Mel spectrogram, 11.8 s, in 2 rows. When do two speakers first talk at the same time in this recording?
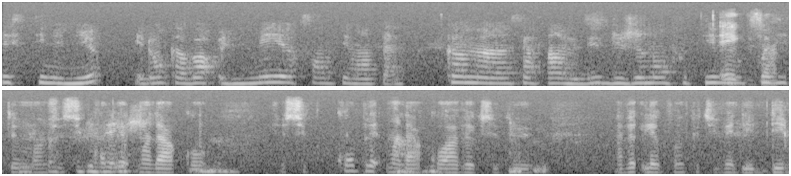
5.4 s

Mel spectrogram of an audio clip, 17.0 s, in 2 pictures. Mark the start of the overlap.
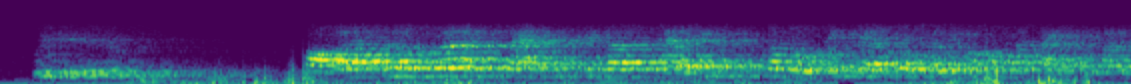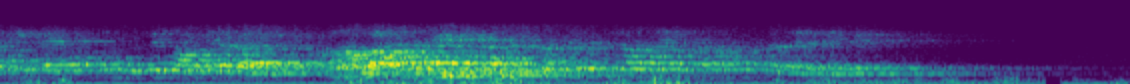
10.8 s

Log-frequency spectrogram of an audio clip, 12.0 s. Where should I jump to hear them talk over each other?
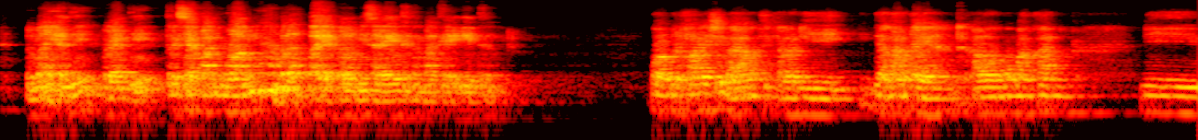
none

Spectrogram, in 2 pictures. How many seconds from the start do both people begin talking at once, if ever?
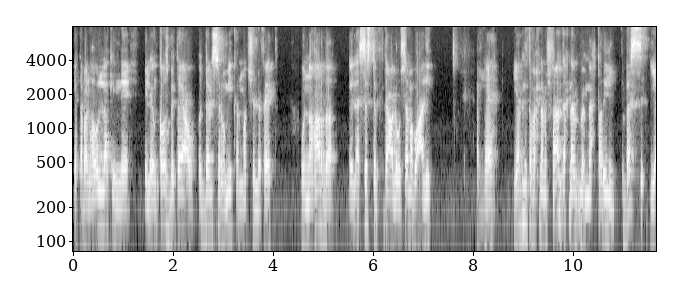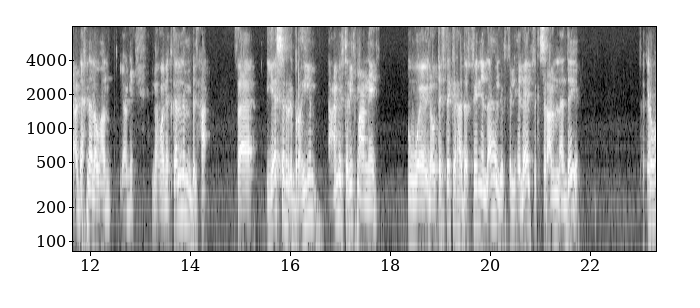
none

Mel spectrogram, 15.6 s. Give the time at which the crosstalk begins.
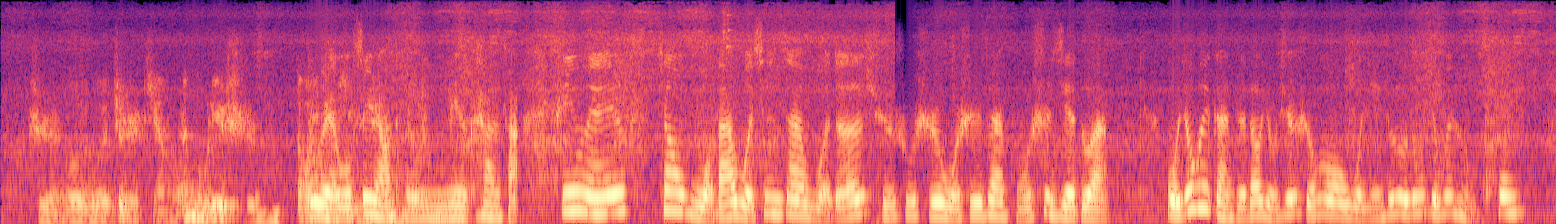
3.1 s

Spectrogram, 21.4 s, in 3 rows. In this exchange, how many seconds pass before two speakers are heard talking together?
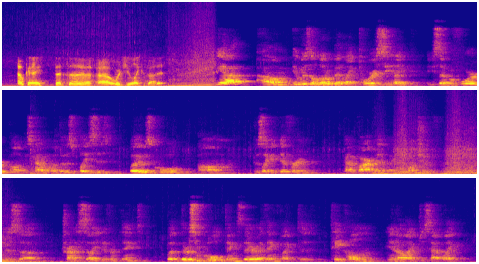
none

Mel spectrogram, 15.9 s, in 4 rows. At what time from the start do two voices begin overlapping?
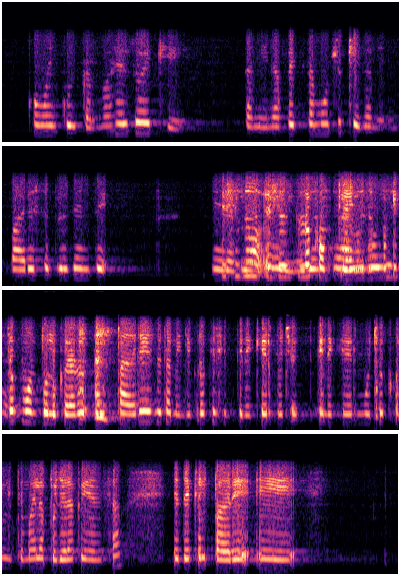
6.2 s

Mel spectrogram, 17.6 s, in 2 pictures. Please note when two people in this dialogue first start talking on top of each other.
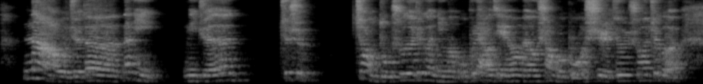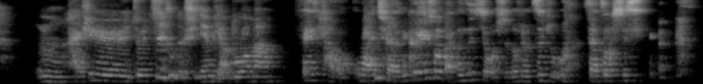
none

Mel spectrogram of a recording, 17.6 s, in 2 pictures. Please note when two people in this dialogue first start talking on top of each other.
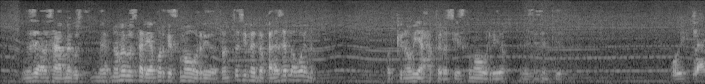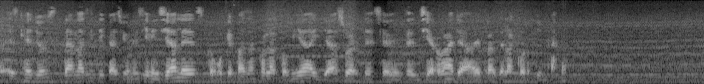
none

